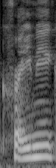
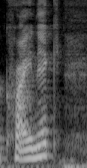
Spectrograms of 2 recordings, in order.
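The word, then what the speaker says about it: Kreinik: cry nick is it craning or cry Nick and I got to the site and it's this it said think of a sad Santa cry Nick cry Nick so I have that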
